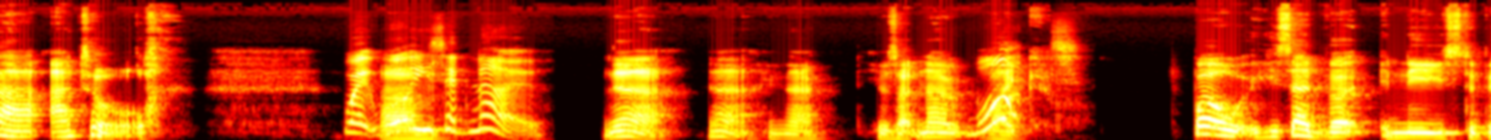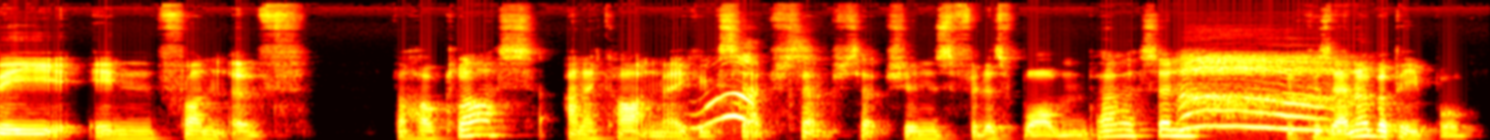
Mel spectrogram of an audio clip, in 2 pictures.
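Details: Adult who stammers, stammering.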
